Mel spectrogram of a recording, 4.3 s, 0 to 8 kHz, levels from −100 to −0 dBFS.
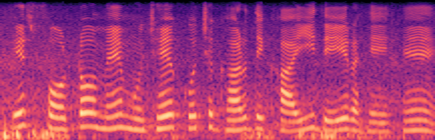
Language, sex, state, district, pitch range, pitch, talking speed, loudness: Hindi, female, Madhya Pradesh, Katni, 210-260 Hz, 235 Hz, 140 wpm, -16 LUFS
